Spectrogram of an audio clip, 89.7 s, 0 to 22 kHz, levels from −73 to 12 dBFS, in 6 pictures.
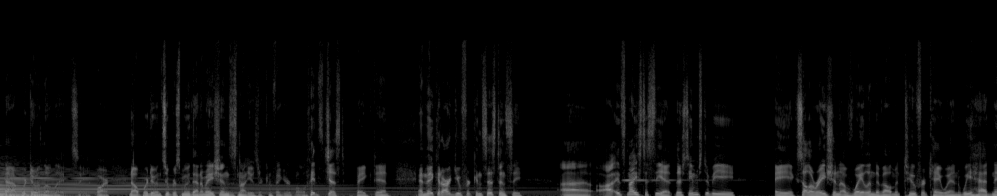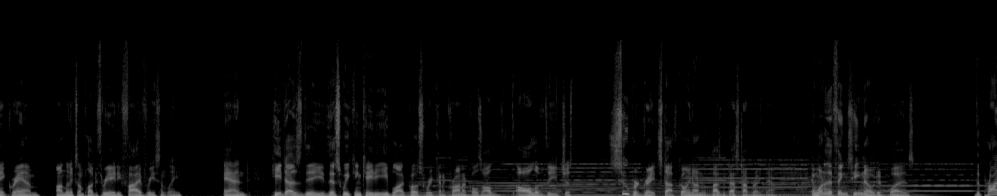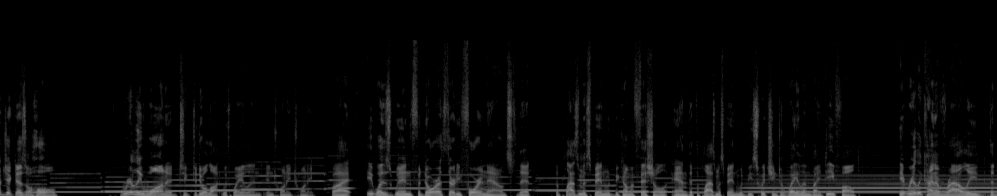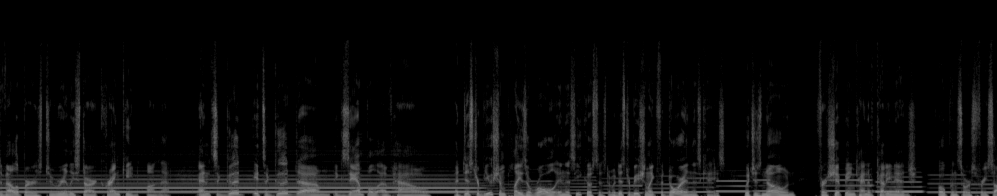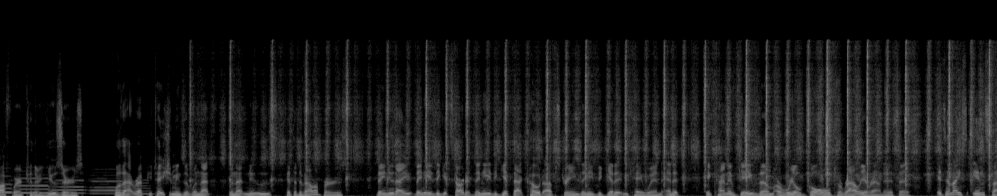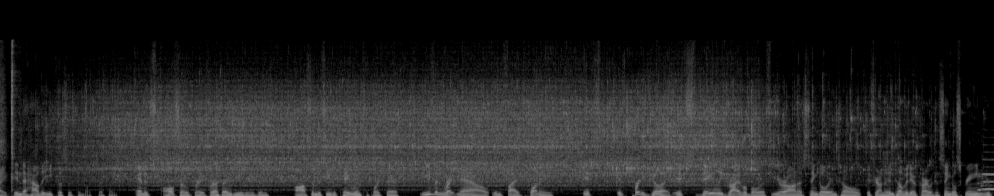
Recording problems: background music; very loud; throughout; as loud as the speech
uneven, jittery; strongly; from 5.5 s to 1:27

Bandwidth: 17.5 kHz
